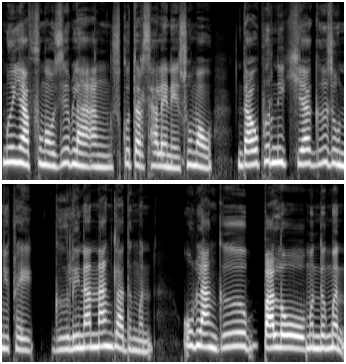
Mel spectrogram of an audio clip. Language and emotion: Bodo, disgusted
